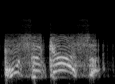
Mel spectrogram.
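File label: French enemy detected mood low; War Thunder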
